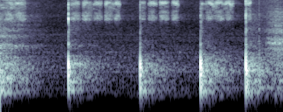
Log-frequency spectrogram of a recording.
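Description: A pen writes numbers by hand on paper for a fifth-grade maths exercise, four quiet scratchy strokes each starting with a sharp tap and fading off, close and soft with no talk.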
